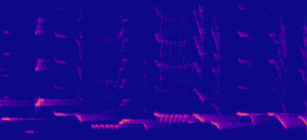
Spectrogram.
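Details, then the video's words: Mimicking lyrebird with a beatbox feel: a continuous string of bright whistled notes that step up and down, many ending in quick downward slurs, fluent and melodic. "Beat Boxing LyreBird"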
